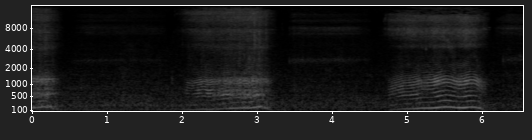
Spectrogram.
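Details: Small Filipino girl snoring louder than two grown men: loud, rattling snores on each breath in, about 21 breaths a minute, quiet breathing out between; ordinary snoring.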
